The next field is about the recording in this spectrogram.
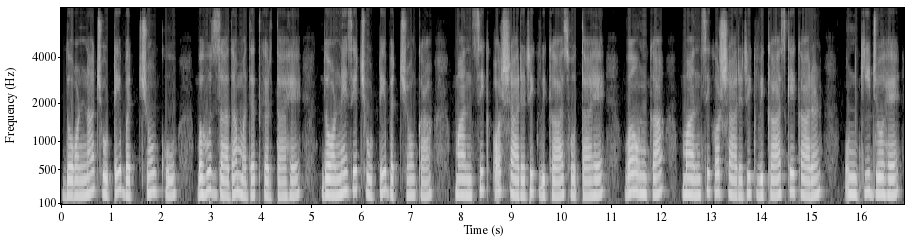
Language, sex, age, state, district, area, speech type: Hindi, female, 30-45, Rajasthan, Jaipur, urban, spontaneous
